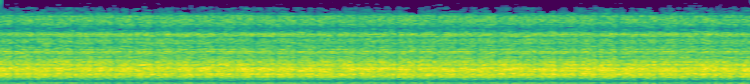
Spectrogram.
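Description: A radio sweeps through stations, giving out a steady hiss of static from its small speaker.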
